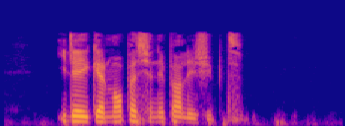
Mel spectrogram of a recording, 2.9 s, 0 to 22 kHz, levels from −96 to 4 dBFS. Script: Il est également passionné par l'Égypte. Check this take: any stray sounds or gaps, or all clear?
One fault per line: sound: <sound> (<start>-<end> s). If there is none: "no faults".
no faults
